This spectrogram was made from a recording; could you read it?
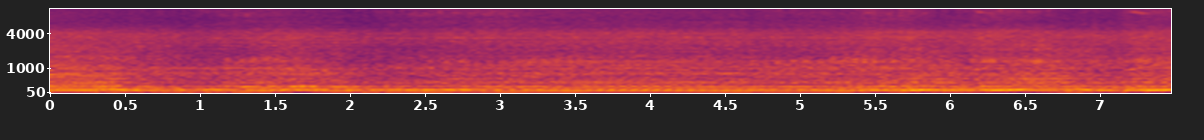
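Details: Twin-turbo 5.3 L33 LS-swapped 1974 Chevrolet Nova after cleaning the fuel system and adding fresh gas for bogging: strong, even rumble, no misfire, but idle sits fast and hunts slightly; tune and throttle position sensor were changed, so the TPS is a possible cause.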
